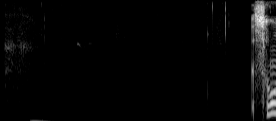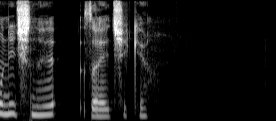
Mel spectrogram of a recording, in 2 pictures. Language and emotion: Russian, neutral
